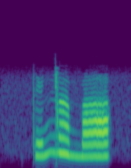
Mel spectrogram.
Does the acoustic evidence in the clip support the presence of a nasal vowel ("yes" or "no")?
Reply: yes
